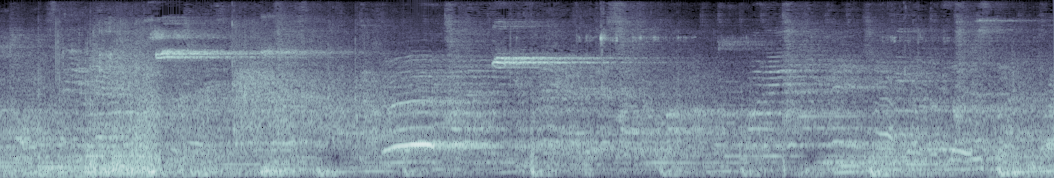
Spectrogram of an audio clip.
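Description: Basketball game in a large reverberant gym: a ball bouncing on the hardwood floor with players' shoes moving and voices calling out. Two high squeaks cut through, one about a second and a half in and a shorter one about five seconds in.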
